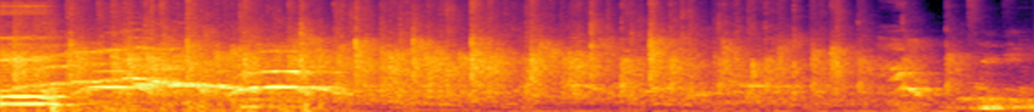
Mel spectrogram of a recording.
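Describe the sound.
A comedy club audience claps and cheers to welcome a comedian, loud at first and then thinning out as the applause fades, with voices calling out over it.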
